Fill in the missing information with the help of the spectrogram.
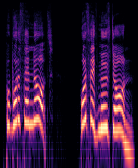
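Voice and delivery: high, loud demanding question. A narrator's reading. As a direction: press him hard, voice up and loud. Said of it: "she demanded".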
